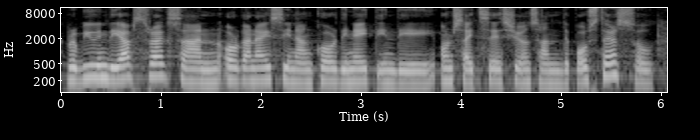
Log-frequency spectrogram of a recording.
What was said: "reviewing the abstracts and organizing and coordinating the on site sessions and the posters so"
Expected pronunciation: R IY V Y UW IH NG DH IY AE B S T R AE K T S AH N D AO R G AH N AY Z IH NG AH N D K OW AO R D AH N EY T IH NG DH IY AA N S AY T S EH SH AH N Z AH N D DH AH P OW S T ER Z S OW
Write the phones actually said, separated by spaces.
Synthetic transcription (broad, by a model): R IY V Y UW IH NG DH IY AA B S T R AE K T S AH N AO R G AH N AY S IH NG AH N K OW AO R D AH N EY T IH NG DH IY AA N S AY T S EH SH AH N S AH N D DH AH P OW S T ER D S OW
